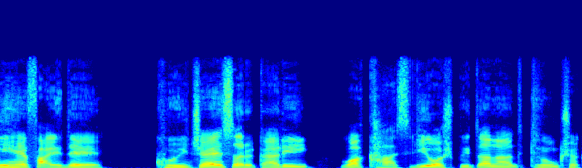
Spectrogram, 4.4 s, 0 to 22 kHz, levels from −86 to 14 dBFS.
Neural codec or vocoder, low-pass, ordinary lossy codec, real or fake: codec, 32 kHz, 1.9 kbps, SNAC; 14.4 kHz; none; fake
